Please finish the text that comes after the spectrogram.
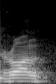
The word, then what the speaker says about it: wrong: First one, W is not pronounced at the beginning of a word when it is before the letter R.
